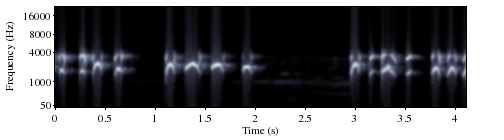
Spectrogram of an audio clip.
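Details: Pet cockatiel singing varied, swooping whistled notes in quick groups, pausing for about a second before another chattering burst.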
